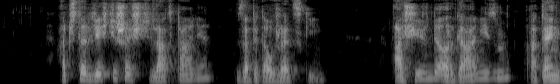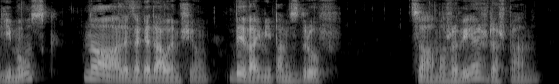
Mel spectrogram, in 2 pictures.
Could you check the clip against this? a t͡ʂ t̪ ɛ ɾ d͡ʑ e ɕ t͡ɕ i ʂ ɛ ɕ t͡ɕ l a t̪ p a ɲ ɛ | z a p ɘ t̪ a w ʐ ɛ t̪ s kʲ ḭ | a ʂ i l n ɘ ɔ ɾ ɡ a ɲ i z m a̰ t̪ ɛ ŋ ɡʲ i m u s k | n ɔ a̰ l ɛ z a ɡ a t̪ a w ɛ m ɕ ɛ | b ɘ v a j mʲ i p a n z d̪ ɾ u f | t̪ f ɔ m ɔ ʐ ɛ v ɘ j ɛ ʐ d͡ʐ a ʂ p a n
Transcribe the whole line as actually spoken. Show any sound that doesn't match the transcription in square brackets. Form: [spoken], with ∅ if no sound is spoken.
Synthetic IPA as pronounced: a t͡ʂ t̪ ɛ ɾ d͡ʑ e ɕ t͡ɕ i ʂ ɛ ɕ t͡ɕ l a t̪ p a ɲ ɛ | z a p ɘ t̪ a w ʐ ɛ t̪ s kʲ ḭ | a [ɕ] i l n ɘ ɔ ɾ ɡ a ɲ i z m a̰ t̪ ɛ ŋ ɡʲ i m u s k | n ɔ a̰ l ɛ z a ɡ a [d̪] a w ɛ m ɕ ɛ | b ɘ v a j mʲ i p a n z d̪ ɾ u f | t̪ [s] ɔ m ɔ ʐ ɛ v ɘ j ɛ ʐ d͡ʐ a ʂ p a n

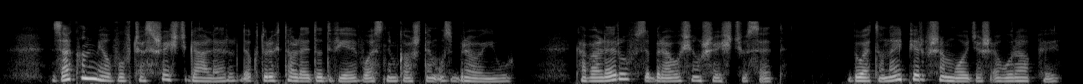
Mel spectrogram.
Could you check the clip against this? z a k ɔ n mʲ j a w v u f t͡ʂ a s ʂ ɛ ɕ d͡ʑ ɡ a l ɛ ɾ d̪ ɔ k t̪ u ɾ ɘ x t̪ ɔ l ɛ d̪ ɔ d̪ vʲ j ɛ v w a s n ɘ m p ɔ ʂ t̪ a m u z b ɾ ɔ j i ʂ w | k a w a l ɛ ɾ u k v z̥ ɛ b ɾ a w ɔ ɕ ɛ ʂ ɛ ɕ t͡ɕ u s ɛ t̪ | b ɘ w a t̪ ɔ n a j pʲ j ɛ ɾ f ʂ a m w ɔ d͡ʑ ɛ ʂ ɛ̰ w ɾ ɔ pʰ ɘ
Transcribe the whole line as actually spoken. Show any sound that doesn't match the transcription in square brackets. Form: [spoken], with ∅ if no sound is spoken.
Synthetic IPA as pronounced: z a k ɔ n mʲ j a w v u f t͡ʂ a s ʂ ɛ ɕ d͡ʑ ɡ a l ɛ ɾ d̪ ɔ k t̪ u ɾ ɘ x t̪ ɔ l ɛ d̪ ɔ d̪ vʲ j ɛ v w a s n ɘ m [k] ɔ ʂ t̪ [ɛ] m u z b ɾ ɔ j i [∅] w | k a [v] a l ɛ ɾ u [∅] v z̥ ɛ b ɾ a w ɔ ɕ ɛ ʂ ɛ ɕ t͡ɕ u s ɛ t̪ | b ɘ w a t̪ ɔ n a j pʲ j ɛ ɾ f ʂ a m w ɔ d͡ʑ ɛ ʂ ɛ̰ w ɾ ɔ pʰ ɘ

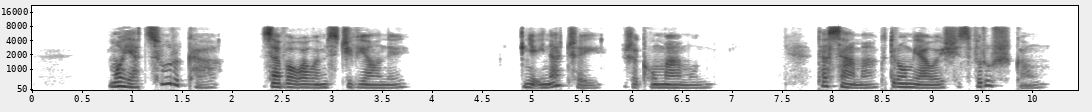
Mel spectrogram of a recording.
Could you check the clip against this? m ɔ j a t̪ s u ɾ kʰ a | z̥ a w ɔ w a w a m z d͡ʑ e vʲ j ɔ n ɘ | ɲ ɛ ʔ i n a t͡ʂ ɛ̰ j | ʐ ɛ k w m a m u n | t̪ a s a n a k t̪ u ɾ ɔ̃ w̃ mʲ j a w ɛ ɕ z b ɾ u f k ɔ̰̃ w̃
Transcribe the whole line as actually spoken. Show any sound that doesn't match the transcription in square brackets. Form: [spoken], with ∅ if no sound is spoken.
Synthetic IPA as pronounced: m ɔ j a t̪ s u ɾ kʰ a | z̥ a [v] ɔ w a w [ɛ] m z d͡ʑ [i] vʲ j ɔ n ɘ | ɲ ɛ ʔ i n a t͡ʂ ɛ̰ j | ʐ ɛ k w m a m u n | t̪ a s a [m] a k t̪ u ɾ ɔ̃ w̃ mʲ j a w ɛ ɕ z [v] ɾ u [ʂ] k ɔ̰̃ w̃

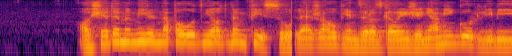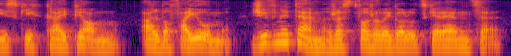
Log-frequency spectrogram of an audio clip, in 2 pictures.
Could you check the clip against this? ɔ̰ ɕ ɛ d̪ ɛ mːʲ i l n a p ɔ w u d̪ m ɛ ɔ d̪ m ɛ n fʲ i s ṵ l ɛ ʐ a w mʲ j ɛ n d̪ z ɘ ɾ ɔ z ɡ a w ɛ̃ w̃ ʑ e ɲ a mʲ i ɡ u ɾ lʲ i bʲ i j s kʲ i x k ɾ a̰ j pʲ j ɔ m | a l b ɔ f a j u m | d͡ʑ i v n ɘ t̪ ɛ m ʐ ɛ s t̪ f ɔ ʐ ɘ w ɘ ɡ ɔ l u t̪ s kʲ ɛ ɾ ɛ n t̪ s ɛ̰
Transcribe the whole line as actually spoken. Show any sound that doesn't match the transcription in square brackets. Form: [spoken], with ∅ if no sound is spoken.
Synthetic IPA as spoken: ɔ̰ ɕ ɛ d̪ ɛ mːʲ i l n a p ɔ w u d̪ [ɲ] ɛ ɔ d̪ m ɛ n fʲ i s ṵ l ɛ ʐ a w mʲ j ɛ n d̪ z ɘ ɾ ɔ z ɡ a w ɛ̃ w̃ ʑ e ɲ a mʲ i ɡ u ɾ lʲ i bʲ i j s kʲ i x k ɾ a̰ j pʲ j ɔ m | a l b ɔ f a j u m | d͡ʑ i v n ɘ t̪ ɛ m ʐ ɛ s t̪ f ɔ ʐ ɘ w ɘ ɡ ɔ l u t̪ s kʲ ɛ ɾ ɛ n t̪ s ɛ̰

